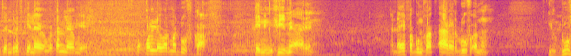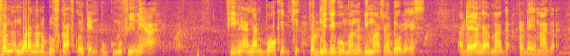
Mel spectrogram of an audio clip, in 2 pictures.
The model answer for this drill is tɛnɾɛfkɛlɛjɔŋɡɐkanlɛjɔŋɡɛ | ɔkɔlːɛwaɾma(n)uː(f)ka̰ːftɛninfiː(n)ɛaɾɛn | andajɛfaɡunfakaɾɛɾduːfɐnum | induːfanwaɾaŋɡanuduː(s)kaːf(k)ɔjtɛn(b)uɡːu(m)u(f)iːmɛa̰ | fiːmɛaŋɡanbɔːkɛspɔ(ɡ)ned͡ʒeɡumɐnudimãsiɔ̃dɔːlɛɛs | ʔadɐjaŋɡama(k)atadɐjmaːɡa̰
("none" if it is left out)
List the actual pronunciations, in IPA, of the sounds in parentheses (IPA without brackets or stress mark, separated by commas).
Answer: d, f, m, f, k, b, m, f, d, ɡ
